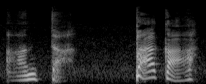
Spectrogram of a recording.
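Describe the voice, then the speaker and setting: An actress playing a cheeky, sharp-tongued young girl, pert and girlish, in an anime audio drama. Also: on the high side, animated, takes it slowly, slightly rough, heavily acted. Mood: indignant.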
